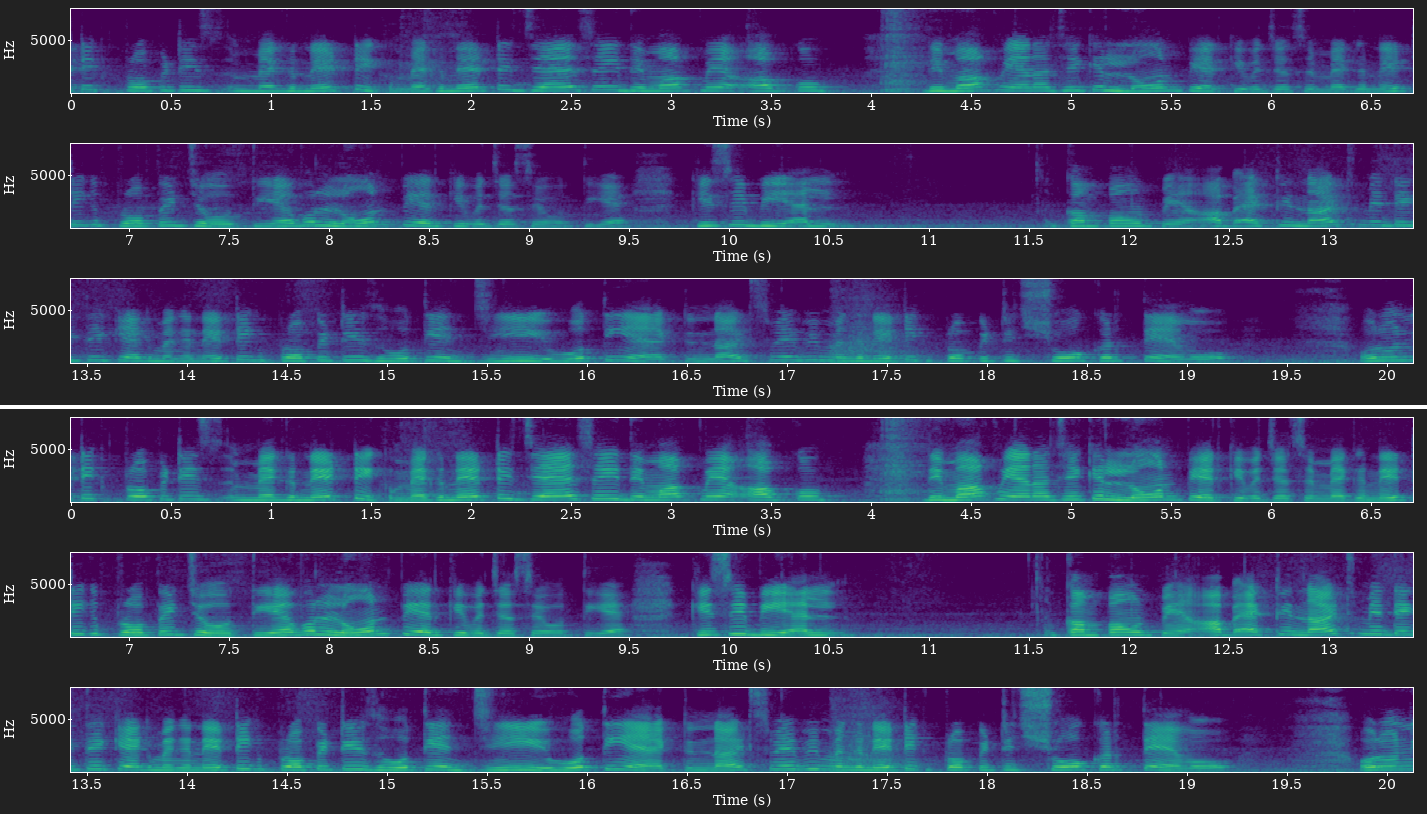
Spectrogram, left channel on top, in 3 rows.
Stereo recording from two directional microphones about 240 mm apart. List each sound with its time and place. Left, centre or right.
0.0 s a woman's voice: right
11.6 s a woman's voice: right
